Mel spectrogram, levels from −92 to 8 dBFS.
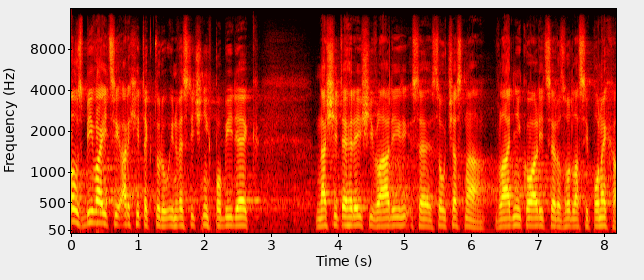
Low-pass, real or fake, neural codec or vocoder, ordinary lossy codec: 14.4 kHz; real; none; AAC, 96 kbps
